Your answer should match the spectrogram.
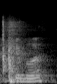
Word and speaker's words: Shibboleth: So he's playing Shibboleth, right? Am I pronouncing that correct? – That's right. Yeah, Shibboleth, Sean Greer.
